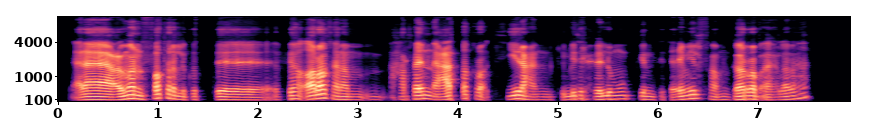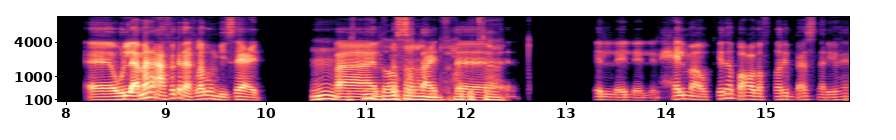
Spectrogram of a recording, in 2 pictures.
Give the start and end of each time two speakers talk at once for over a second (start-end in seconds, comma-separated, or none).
10.7-12.3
